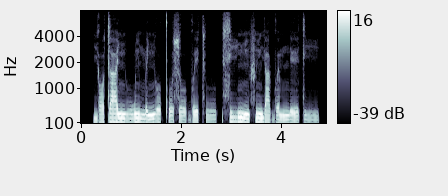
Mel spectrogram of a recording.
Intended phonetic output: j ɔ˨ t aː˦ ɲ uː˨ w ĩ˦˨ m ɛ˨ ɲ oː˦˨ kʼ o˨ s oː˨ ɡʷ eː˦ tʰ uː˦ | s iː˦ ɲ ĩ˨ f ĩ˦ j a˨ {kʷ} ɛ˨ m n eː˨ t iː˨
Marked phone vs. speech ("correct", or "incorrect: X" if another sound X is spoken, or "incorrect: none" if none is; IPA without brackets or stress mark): incorrect: ɡʷ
